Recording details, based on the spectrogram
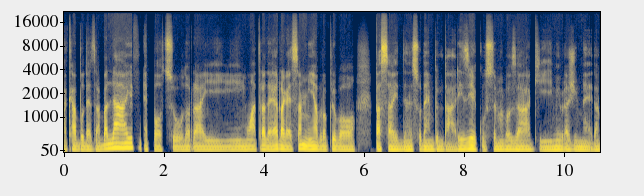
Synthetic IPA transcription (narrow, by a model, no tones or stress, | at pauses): akʰːabud̪ɛat̪ːɾabːalːaːiɛpːɔt̪sut̪ɔrːaːinuat̪ːɾat̪ɛrːakɛsamːiːapɾɔːpɾjupɔpasːaid̪ɛnsut̪ɛmpuimpaːɾiziɛkːust̪ɛunakɔːzakʰimːipɾad͡ʒimɛːd̪a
